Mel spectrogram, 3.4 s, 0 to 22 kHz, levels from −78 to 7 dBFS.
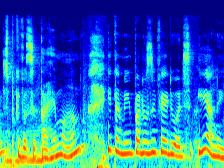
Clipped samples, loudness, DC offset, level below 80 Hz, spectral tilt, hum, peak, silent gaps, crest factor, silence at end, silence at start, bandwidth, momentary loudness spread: under 0.1%; -13 LUFS; under 0.1%; -32 dBFS; -6 dB/octave; none; 0 dBFS; none; 12 dB; 0 s; 0 s; 15 kHz; 3 LU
